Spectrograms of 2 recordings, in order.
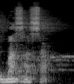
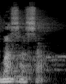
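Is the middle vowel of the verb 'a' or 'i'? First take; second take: a; a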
